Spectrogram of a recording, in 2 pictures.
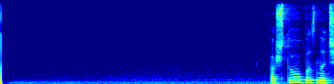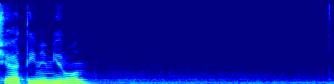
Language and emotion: Russian, neutral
